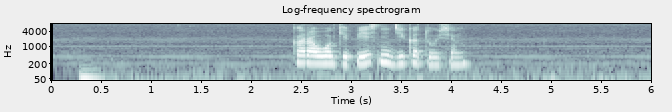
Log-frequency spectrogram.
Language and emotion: Russian, neutral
